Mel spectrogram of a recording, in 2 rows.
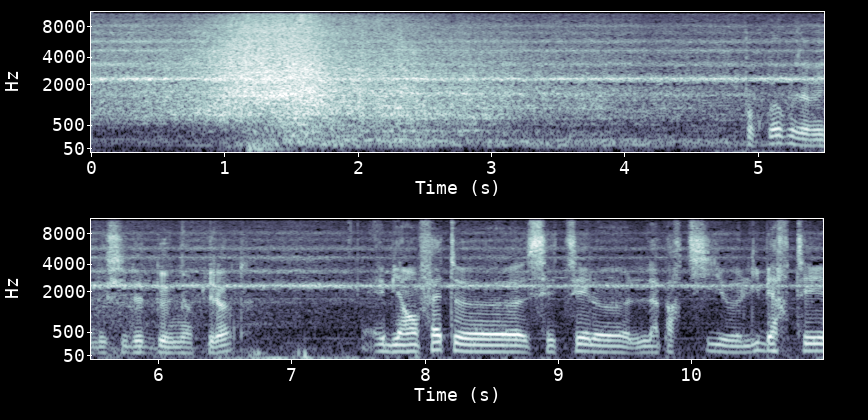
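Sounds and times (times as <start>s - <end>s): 
jet catapulted off an aircraft carrier: 0.0s - 5.2s
speech: 4.9s - 6.8s, 7.6s - 10.9s.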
